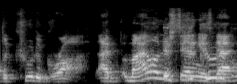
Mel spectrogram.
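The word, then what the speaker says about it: coup de grâce: I believe it should be called the coup de grace. My understanding is that S. Yeah, but everyone, like, I know you're saying because the announcers say Gross, but that S is silent.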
